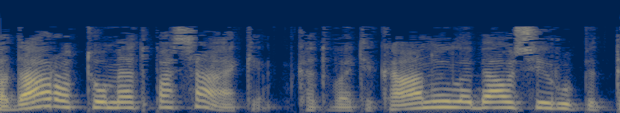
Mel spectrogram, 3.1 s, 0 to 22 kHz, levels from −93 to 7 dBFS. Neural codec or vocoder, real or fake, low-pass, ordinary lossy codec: none; real; 10.8 kHz; MP3, 32 kbps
